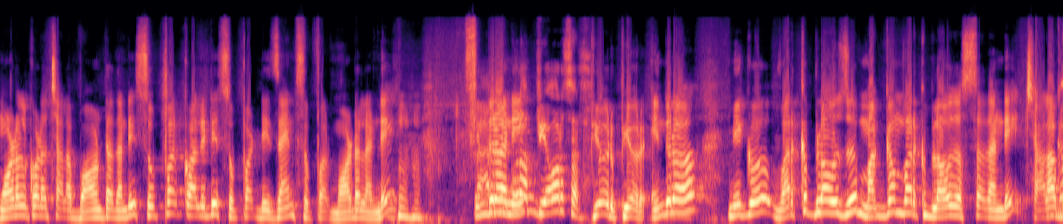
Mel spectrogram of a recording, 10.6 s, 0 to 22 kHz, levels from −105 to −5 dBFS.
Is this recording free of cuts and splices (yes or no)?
yes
